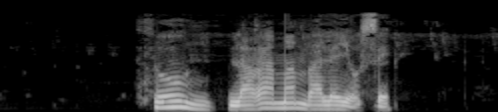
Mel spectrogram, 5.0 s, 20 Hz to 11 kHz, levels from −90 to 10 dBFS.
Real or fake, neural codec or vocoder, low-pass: real; none; 7.2 kHz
